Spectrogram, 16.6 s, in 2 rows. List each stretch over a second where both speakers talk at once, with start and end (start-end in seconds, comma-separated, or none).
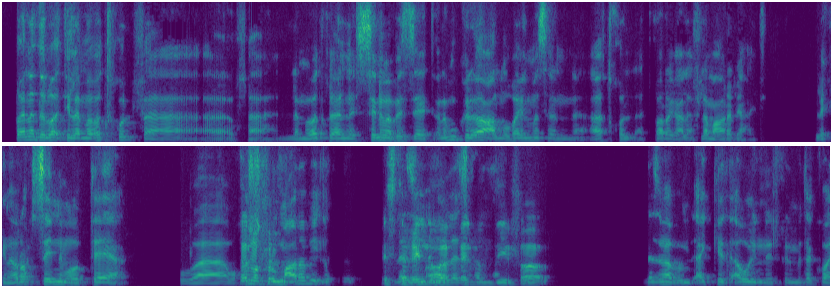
12.2-13.4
